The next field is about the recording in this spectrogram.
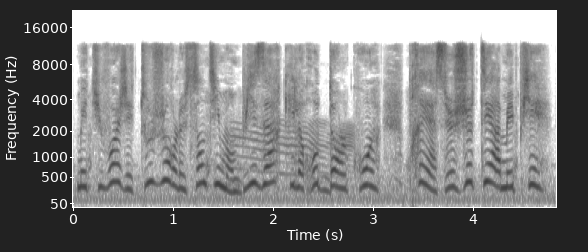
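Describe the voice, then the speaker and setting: A woman voicing a chatty, ambitious sixteen-year-old schoolgirl in an animated series, expressive and self-assured. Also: sits high, moderate pace, background noise. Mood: chatty, amused. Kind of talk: animated series dialogue and voice-over.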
